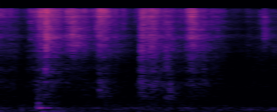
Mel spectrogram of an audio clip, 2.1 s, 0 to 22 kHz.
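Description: Handling noise from a hand being worked into a new, still-stiff Warrior Ritual G5 goalie catch glove: a knock about a third of a second in, then a few soft rustles, fading after about a second.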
